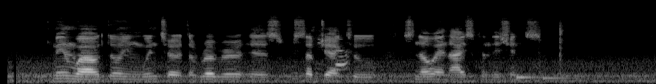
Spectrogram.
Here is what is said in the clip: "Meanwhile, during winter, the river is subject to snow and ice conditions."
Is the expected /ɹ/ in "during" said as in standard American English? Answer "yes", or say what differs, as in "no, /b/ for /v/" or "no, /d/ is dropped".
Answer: yes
